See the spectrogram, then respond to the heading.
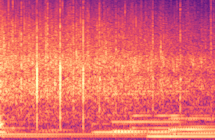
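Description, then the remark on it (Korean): An audience claps steadily in a dense wash of applause offered as glory to the Lord, with a few sharper claps standing out, while sustained organ-like tones hold underneath. “우리를 멸하시고 승리하신 그 주님께 우리 영광의 박수를 올려드리겠습니다.”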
